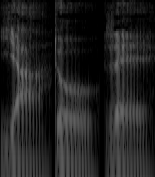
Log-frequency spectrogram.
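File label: "yatore", concatenated syllables; Affixing experiment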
